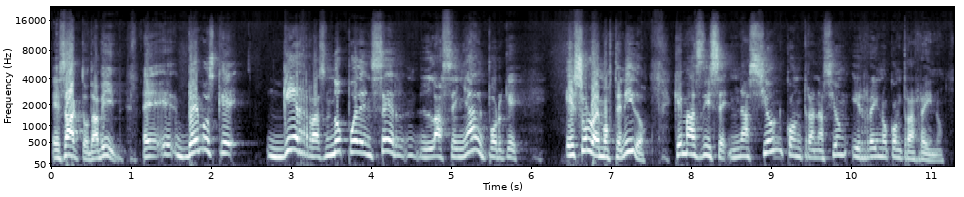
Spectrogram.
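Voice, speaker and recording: A man from Cuba with a Cuban Spanish accent, a pastor teaching a bible study sermon, halting with many fillers and questions to his listeners. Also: high voice, very animated.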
